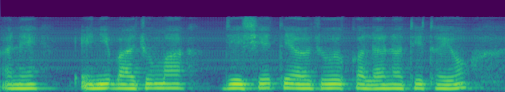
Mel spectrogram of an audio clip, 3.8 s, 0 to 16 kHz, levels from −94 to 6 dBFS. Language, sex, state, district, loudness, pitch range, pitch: Gujarati, female, Gujarat, Valsad, -15 LUFS, 160-170 Hz, 165 Hz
